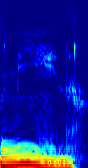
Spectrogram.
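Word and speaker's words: mien: Oh, it's pronounced mean.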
